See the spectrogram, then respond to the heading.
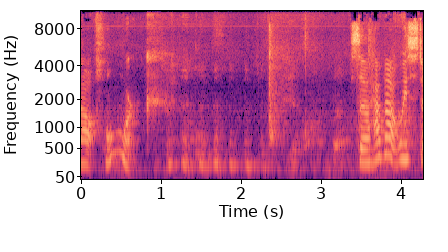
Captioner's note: student laughs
